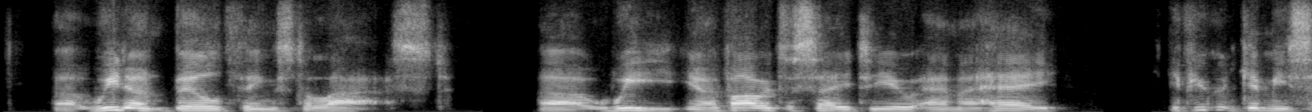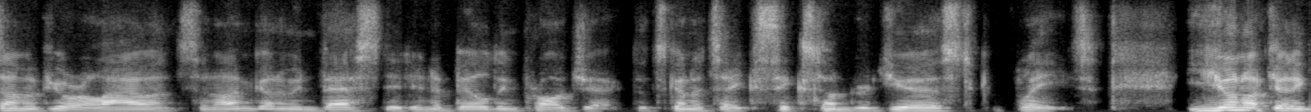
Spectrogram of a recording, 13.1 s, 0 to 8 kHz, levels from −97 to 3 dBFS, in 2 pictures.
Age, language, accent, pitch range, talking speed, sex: 50-69, English, British, 120-155 Hz, 235 wpm, male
